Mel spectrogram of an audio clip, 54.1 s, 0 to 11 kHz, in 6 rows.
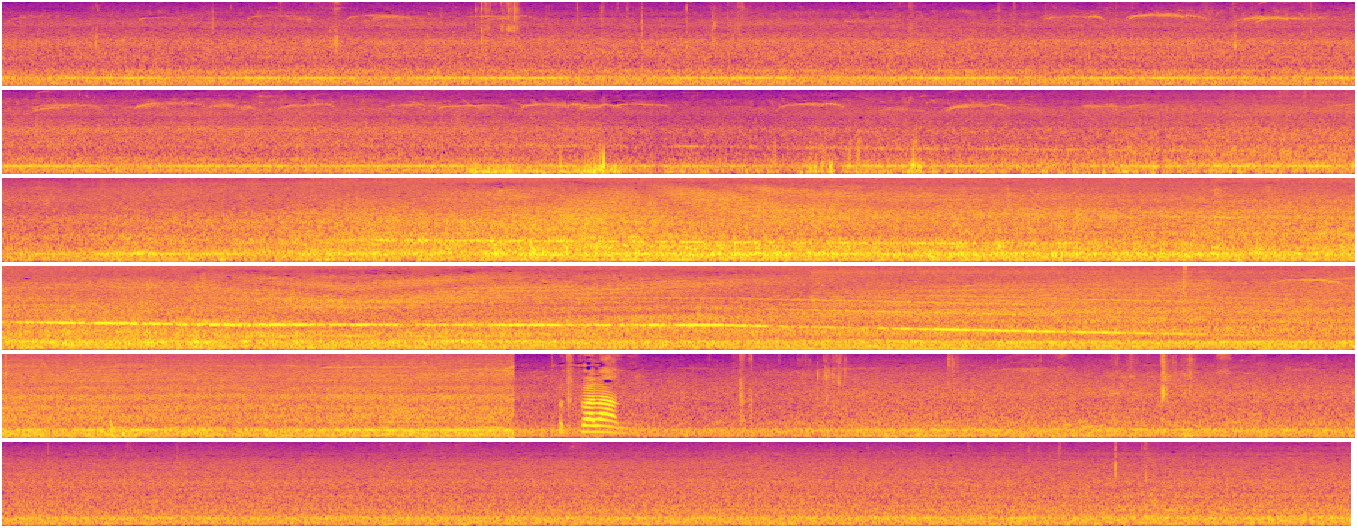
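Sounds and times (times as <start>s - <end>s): train wheels rumbling on rails: 0.0s - 40.2s
train motor whine: 1.3s - 39.5s.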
